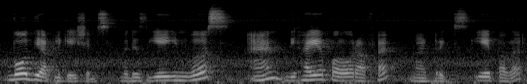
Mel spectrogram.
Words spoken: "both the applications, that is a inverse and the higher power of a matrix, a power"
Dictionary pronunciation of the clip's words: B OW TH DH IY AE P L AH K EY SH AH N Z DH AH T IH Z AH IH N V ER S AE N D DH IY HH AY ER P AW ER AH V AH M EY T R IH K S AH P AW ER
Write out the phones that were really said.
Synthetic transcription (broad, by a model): B OW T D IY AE P L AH K EY SH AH N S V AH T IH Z AH IH N V ER S AE N D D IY HH AY ER P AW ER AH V AH M EY T R IH K S AH P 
